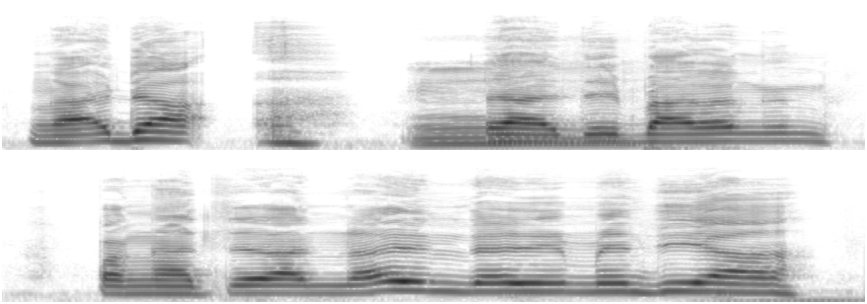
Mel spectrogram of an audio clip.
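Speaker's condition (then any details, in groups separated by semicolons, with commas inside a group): Cerebral palsy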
